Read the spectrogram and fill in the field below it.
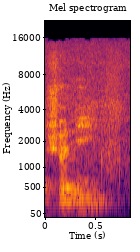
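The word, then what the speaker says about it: Cheyney: par des auteurs comme Peter Cheney, comment on prononce son mental? Cheney, et par les grands auteurs de polar américains,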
